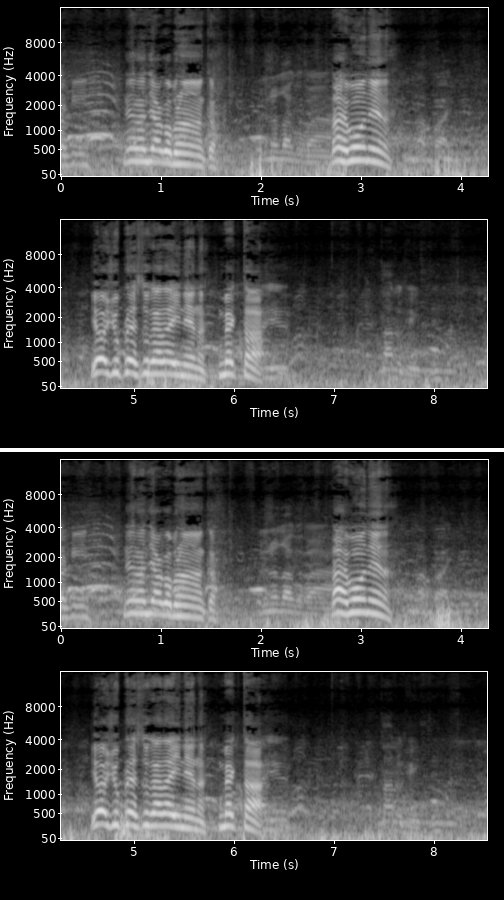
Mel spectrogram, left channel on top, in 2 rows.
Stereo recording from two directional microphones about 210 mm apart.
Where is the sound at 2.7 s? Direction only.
5° right (ahead or behind).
